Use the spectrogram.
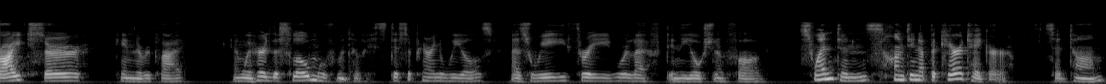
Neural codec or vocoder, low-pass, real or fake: none; 7.2 kHz; real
